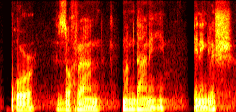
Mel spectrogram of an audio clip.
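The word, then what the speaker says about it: Zohran Mamdani: Politics, Zaran or Zran Mani in English pronunciation. Sauron Mani Sauron Mani.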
